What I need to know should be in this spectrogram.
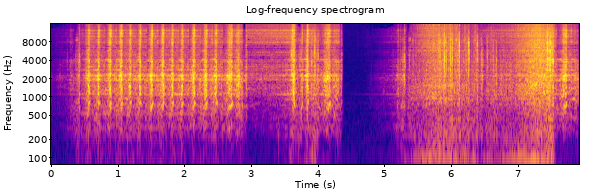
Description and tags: delphis SUZI COLD START LOOP #120 reverse
Cold Start Suzuki GSX 1100e engine sounds while the engine was cold.
120bpm, engine, gsx, motor, suzuki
